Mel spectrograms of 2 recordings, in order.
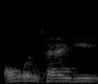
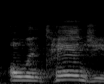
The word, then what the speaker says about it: Olentangy: and this is from the olentangy river dammit i said it wrong again you did say it wrong again olin tangi river brewing company and they're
